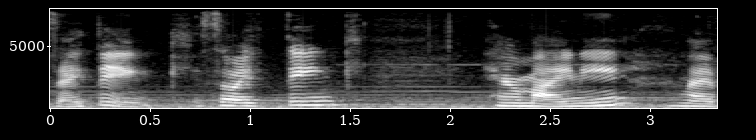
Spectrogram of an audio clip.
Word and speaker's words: Hermione: So I think Hermione, am I pronouncing that correctly? - Hermione.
